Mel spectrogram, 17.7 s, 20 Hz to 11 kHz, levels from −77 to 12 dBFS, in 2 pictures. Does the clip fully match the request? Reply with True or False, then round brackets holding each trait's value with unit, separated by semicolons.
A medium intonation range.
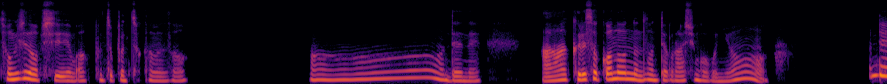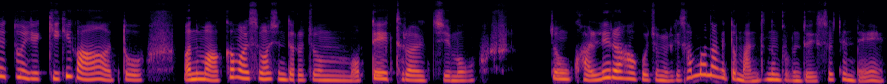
True (5.0 semitones)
